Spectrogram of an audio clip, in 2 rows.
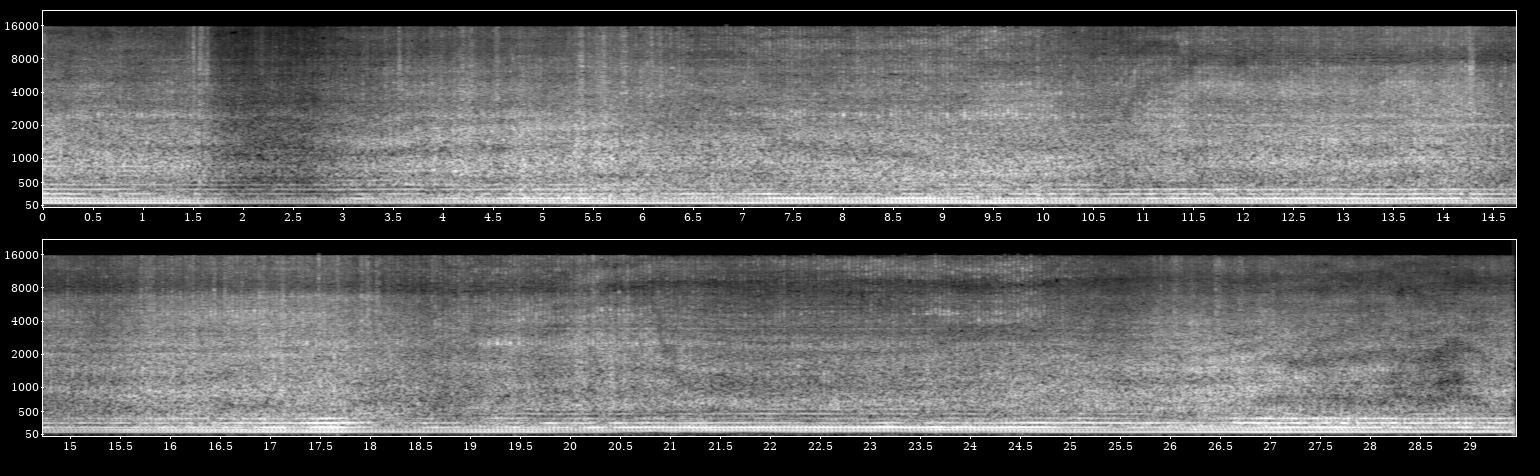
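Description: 2015 Lawn-Boy walk-behind mower's small single-cylinder engine running steadily while cutting grass. The level drops briefly about two seconds in.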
